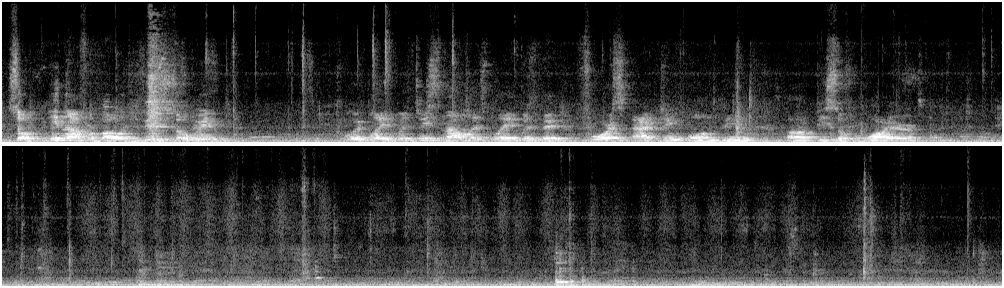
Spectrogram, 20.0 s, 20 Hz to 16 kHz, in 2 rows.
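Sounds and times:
eraser wiping whiteboard: 0:10.7 - 0:19.2.

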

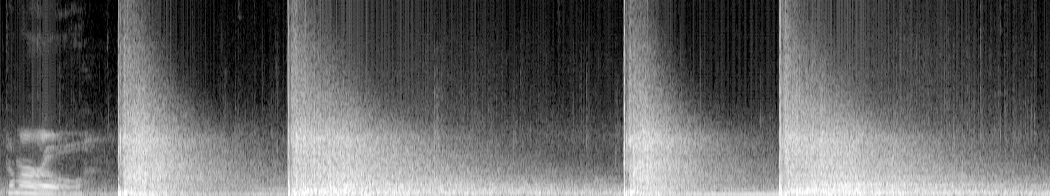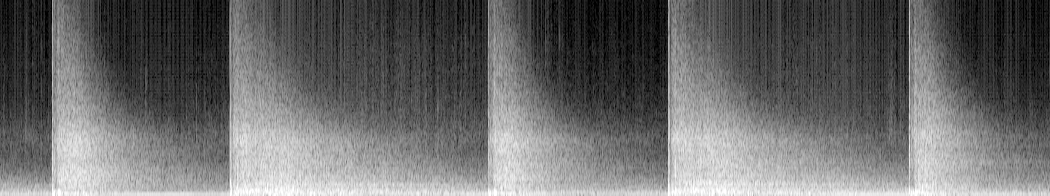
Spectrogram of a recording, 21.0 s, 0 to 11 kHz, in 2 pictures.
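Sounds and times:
firework shells exploding: 0:01.1 - 0:21.0.

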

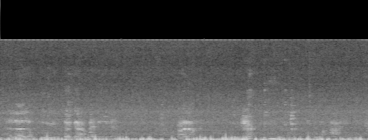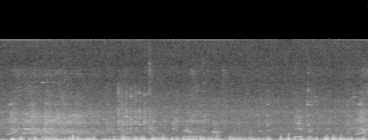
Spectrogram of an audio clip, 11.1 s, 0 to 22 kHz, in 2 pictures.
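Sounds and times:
muffled voices from tv: 0:00.0 - 0:11.0.

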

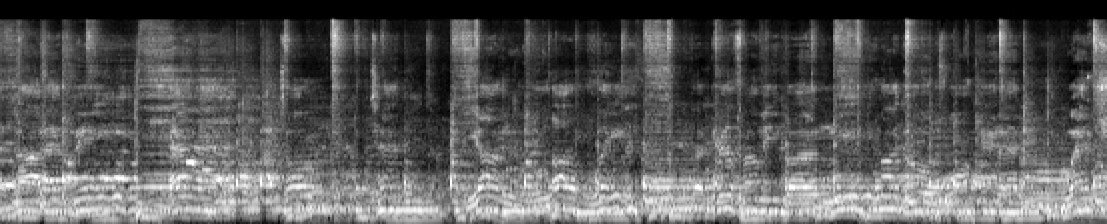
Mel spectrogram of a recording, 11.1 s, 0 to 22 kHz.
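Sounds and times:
jazz band playing: 0:00.0 - 0:11.0.

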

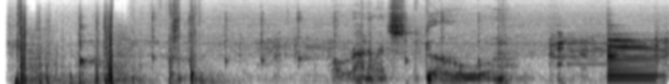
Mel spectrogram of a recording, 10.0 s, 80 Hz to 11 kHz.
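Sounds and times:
sharp knocks and clicks: 0:00.3 - 0:03.5.

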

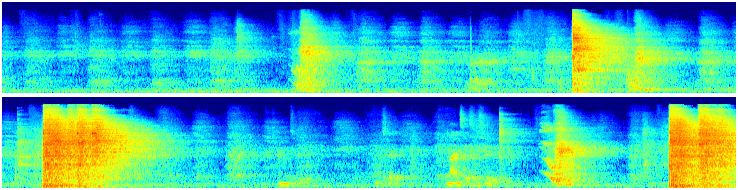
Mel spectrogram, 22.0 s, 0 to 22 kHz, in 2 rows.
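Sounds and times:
barbell dropped on rubber floor: 0:11.6 - 0:13.2, 0:21.0 - 0:22.0.

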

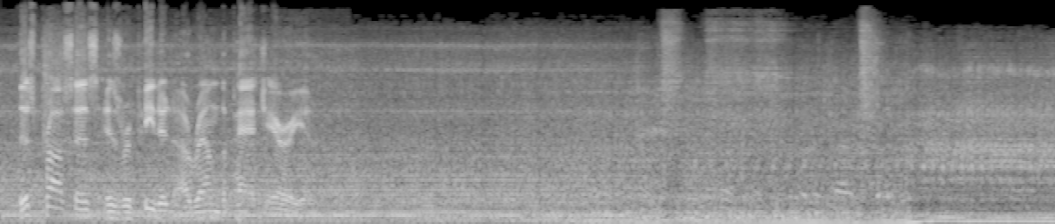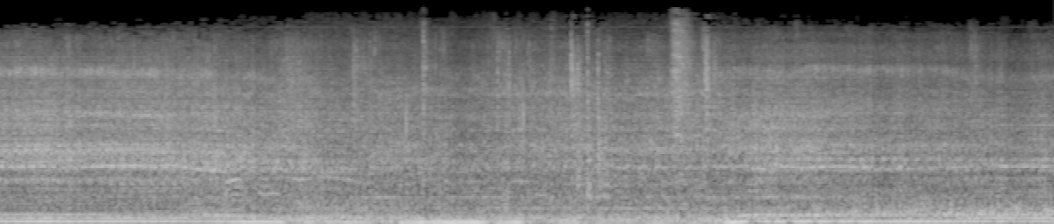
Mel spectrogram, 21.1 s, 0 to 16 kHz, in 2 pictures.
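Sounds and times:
truck engine running: 0:00.0 - 0:21.0
short sharp hisses: 0:06.6 - 0:07.9.

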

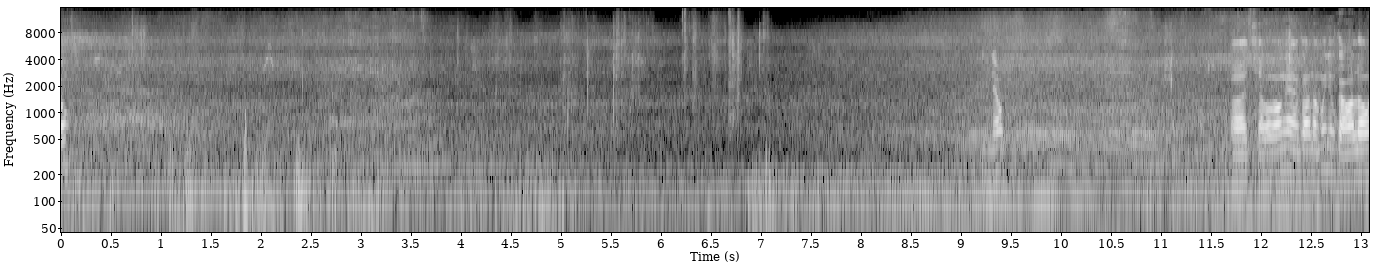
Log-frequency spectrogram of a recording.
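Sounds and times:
engine running low rumble: 0:00.0 - 0:12.4.

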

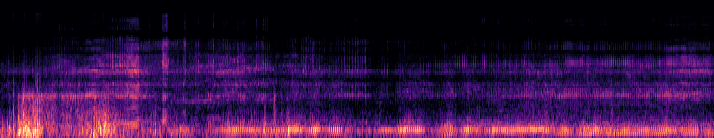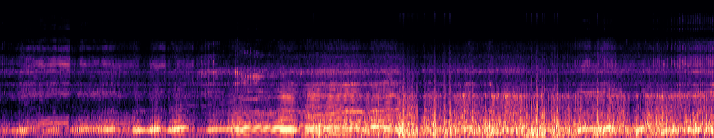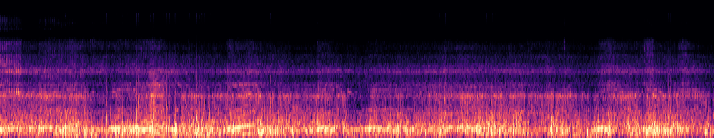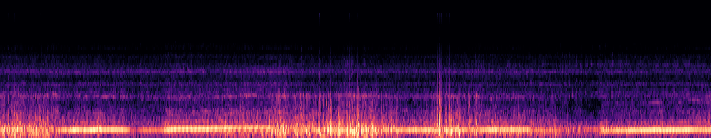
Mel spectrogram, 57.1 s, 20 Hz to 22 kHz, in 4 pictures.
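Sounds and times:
heavy rushing noise: 0:00.0 - 0:57.0
off-road vehicle engine: 0:00.0 - 0:57.0.

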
